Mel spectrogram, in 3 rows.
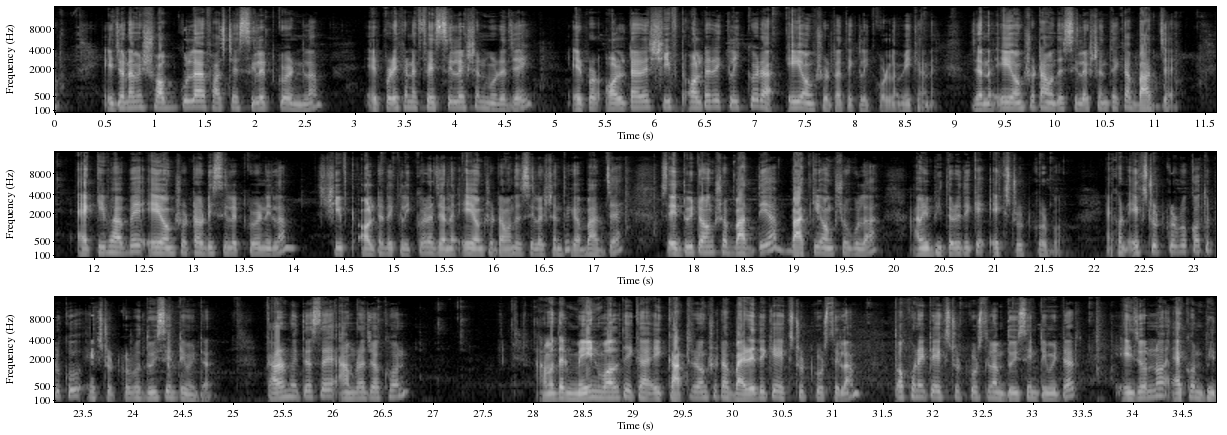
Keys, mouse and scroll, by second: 1.8-3.1 shift+middle drag, 3.1 click, 3.7-4.1 scroll up 1, 4.1-7.2 shift+middle drag, 7.2 alt+shift+click, 11.6 shift+middle click, 12.2-14.9 scroll up 1, 14.9 alt+shift+click, 17.5-18.0 scroll down 2, 18.0 shift+middle click, 18.8-19.1 scroll up 1, 19.1 shift+middle click, 19.6-20.3 scroll up 1, 20.3 e, 22.5-25.4 drag, 25.4-26.7 middle drag, 26.7-27.1 scroll up 1, 27.1 shift+middle click, 27.5 scroll up 1, 27.8-33.9 shift+middle drag, 33.9-34.8 middle drag.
